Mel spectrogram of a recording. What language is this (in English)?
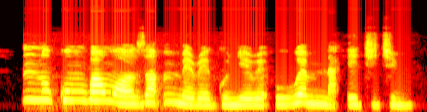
Igbo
